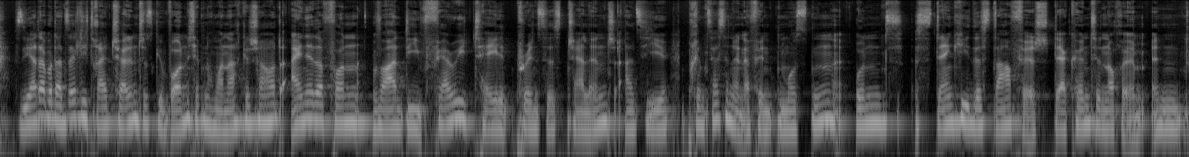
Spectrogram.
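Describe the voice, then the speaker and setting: Against noticeable background noise, a man speaks at a moderate pace and medium pitch, with ordinary pitch variation and very even loudness. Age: 30s. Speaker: podcast co-host, freelance writer. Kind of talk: casual chat.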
